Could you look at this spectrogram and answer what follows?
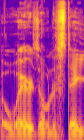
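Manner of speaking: deepest bass-register voice, very low. Retelling a crowd member's answer during crowd work: imitating a very deep voice. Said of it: "the deepest, blackest voice I've ever heard".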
